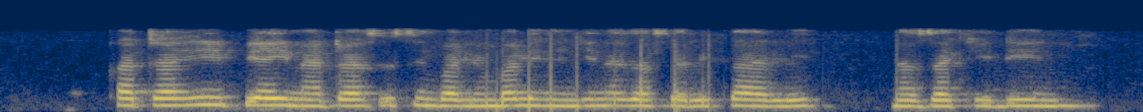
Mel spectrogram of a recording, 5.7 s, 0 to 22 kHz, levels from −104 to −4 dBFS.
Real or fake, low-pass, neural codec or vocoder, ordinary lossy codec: real; 7.2 kHz; none; Opus, 16 kbps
